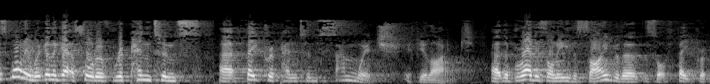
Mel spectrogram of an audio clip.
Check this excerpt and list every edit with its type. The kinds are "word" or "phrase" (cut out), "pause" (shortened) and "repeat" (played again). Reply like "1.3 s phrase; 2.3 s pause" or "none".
2.1 s pause; 4.8 s pause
